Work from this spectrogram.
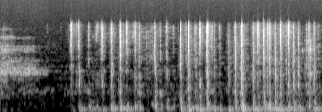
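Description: Rapid typing on a computer keyboard, a steady run of close, crisp key clicks with short pauses after a brief quiet start, no voices.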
